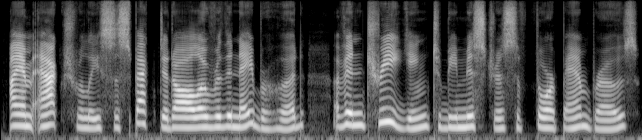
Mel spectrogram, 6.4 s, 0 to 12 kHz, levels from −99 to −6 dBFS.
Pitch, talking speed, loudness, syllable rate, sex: 220 Hz, 150 wpm, -21 LUFS, 4.9 syllables/s, female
